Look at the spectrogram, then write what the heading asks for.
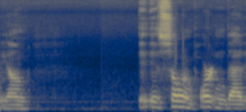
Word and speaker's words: Jung: and stuff like that I want to say Jung but that's not how you say it but it's Carl Young it is so important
